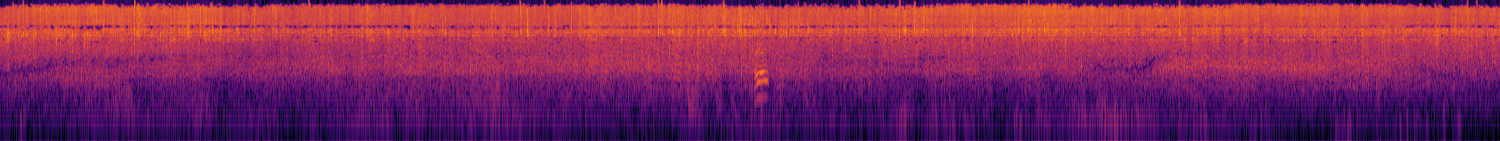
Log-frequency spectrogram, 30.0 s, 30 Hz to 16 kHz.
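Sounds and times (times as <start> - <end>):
skis scraping on snow track: 0.0 - 30.0
wind rumble on microphone: 1.4 - 29.8.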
